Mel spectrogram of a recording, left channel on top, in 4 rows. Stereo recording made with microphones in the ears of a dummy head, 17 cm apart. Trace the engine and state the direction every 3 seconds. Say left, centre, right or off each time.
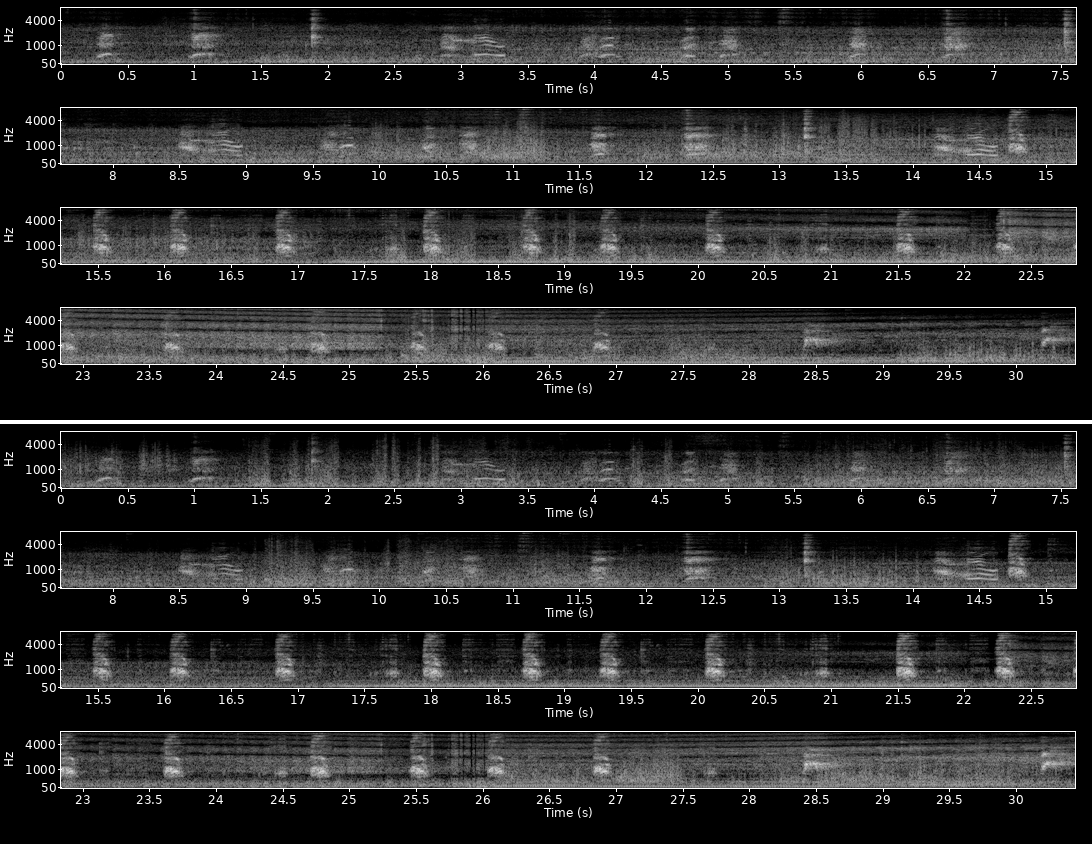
left, left, left, left, left, left, left, left, centre, right.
